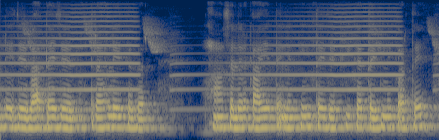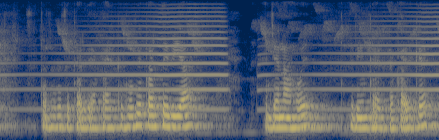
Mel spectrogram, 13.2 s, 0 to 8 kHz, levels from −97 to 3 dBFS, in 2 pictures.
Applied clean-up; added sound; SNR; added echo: none; Trumpet; 10 dB; none.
